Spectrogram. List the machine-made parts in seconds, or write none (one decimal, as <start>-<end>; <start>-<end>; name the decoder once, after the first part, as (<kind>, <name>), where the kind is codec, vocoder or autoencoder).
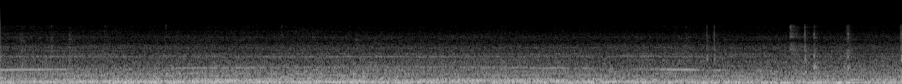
none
